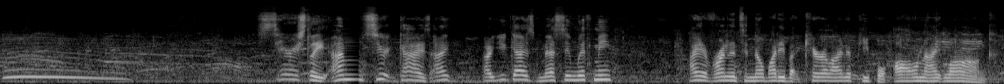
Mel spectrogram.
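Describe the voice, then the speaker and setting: A middle-aged man from South Georgia with a deep Southern accent, chatting casually and folksily as he hosts a livestream. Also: normal speed, crowd noise, noisy background. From South Georgia, United States. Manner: chatty, folksy, greets viewers by name. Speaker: livestream host. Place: outdoors in a busy theme park.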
